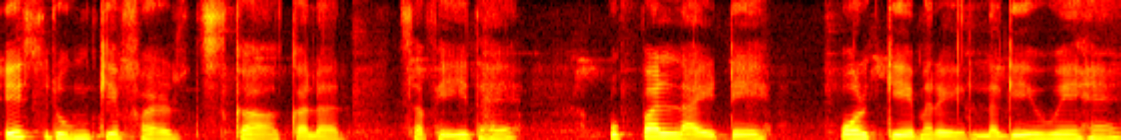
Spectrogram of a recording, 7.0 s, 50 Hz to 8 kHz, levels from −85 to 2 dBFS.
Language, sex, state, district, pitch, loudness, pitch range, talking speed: Hindi, female, Rajasthan, Jaipur, 210 Hz, -19 LUFS, 190-225 Hz, 130 wpm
